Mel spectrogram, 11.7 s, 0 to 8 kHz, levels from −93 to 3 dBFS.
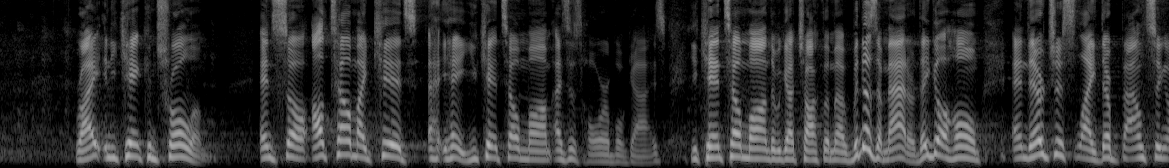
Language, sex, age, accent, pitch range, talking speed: English, male, 30-49, American, 170-230 Hz, 220 wpm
